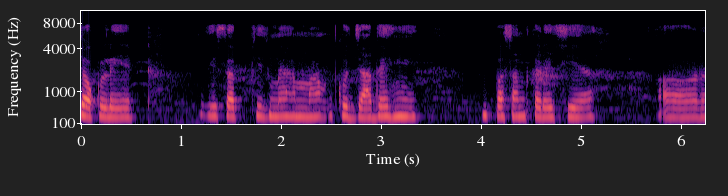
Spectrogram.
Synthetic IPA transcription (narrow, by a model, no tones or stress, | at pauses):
t͡ʃɔːkleːʈ | jesəb̚t͡ʃiːd͡ʒmẽɦəmkʊt͡ʃʰd͡ʒjaːd̪eɦĩ | pəsə̃nd̪kəɾɛt͡ʃʰie | ɔːɾ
